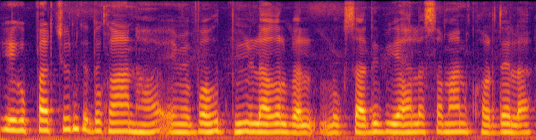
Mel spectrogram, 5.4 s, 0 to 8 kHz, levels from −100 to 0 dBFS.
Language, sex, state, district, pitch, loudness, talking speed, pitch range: Bhojpuri, female, Bihar, Muzaffarpur, 180 Hz, -15 LUFS, 180 wpm, 170-190 Hz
